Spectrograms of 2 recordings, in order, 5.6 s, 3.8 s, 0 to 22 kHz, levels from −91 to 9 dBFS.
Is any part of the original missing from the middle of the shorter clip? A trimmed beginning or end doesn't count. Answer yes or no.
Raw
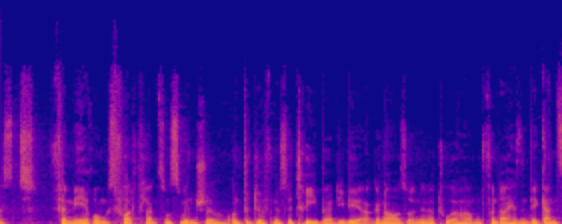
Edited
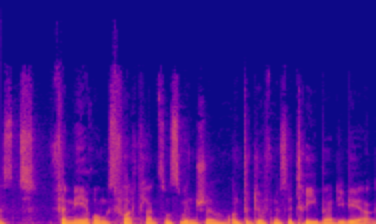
no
